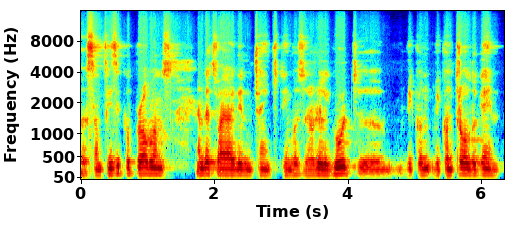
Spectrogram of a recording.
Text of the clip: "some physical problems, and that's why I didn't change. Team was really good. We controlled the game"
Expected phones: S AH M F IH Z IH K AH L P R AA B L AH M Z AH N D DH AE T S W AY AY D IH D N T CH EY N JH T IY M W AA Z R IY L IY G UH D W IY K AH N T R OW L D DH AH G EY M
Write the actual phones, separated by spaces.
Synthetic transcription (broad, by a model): S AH M F IH Z IH K AH L P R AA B L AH M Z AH N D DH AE T S W AY AY D IH D N T CH EY N JH T IY M W AA Z R IY L IY G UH D W IY K AH N T R OW L D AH G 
